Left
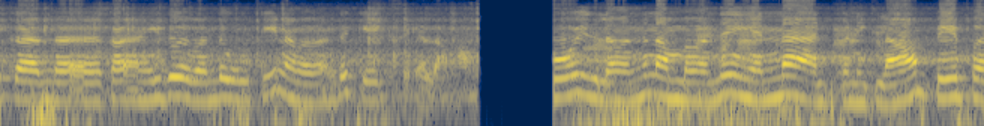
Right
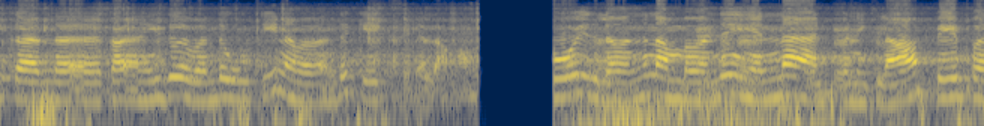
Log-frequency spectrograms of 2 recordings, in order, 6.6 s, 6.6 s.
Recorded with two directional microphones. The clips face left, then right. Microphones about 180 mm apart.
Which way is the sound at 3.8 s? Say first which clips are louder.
Left 2 dB; 20° left (ahead or behind).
